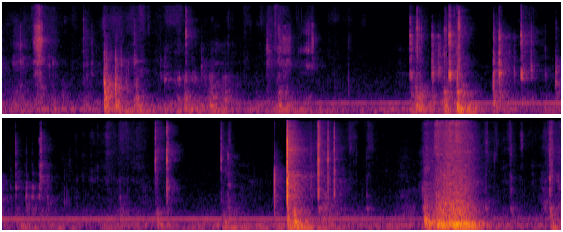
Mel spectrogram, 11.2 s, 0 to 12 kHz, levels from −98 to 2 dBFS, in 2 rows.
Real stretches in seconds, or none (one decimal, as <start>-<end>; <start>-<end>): 0.0-11.2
